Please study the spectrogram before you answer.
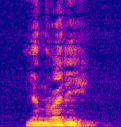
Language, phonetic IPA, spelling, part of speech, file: Russian, [(j)ɪnvɐˈrʲi], январи, noun, LL-Q7737 (rus)-январи.wav
- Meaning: nominative/accusative plural of янва́рь (janvárʹ)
